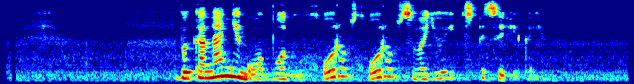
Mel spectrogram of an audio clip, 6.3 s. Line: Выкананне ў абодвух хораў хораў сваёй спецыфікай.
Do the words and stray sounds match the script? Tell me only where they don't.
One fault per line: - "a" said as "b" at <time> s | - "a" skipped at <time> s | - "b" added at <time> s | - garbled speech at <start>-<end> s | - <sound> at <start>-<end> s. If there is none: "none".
none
